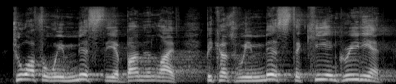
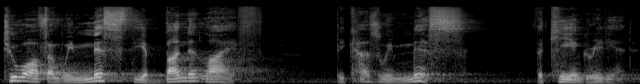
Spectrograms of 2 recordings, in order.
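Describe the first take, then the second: First: Higher and louder restatement; Too often we miss the abundant life said again, higher and louder; louder repeat. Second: Said in the usual way. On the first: Shown as a demonstration. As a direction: drive the line home the second time. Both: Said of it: "repeated louder".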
